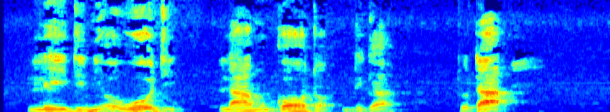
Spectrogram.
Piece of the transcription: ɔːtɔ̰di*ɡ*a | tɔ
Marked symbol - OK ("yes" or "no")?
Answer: yes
